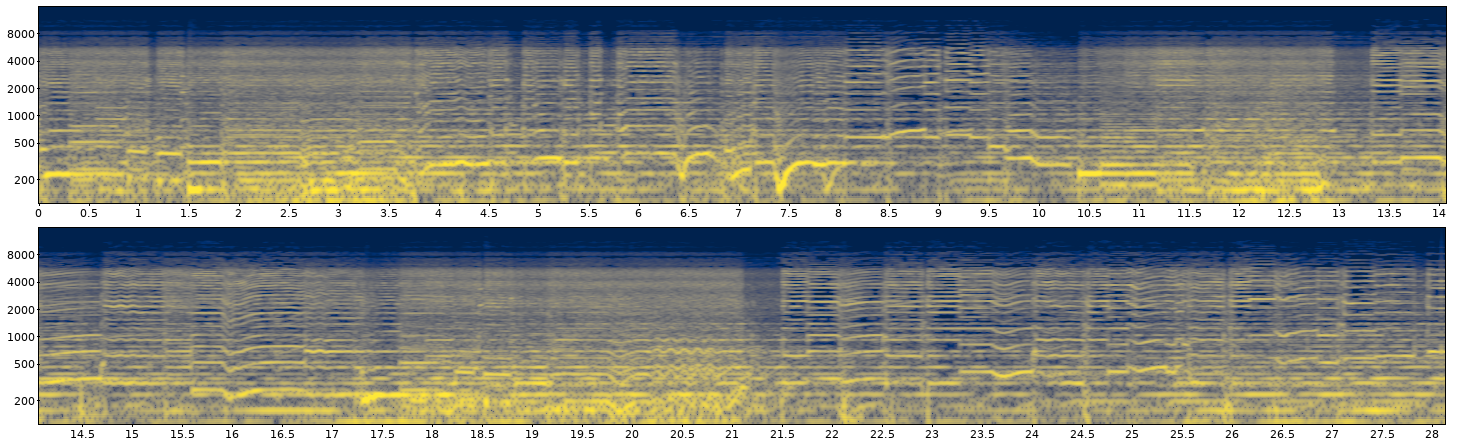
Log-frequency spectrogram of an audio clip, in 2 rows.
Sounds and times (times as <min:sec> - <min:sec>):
Electric guitar: 0:00.0 - 0:28.1.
